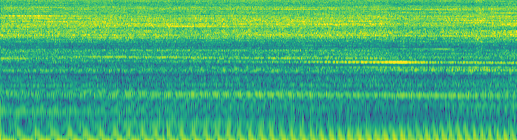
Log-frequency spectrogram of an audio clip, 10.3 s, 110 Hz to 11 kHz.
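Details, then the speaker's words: Bench grinder (3600 rpm), power killed: deep smooth hum slowly falling in pitch as the free wheels coast down, no knock or rub; long spin-down is normal. "I've never owned one of these before, so I didn't know that this is the normal function, but I mean, it seems like what this is what's happening is that it just has that much energy in the motor."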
